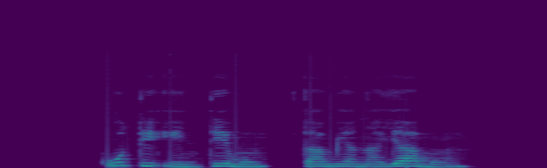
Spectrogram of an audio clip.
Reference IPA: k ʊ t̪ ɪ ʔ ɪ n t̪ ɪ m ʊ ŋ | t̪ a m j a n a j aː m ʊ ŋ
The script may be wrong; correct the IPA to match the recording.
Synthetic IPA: k ʊ t̪ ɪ ʔ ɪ n t̪ ɪ m ʊ ŋ | t̪ a m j a n a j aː m ʊ ŋ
